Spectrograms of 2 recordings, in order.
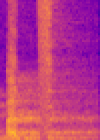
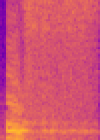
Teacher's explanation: ta mati lebih cepat kan bunyi at saja tapi kalau Fa mati AF bunyi dia agak panjang sikit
